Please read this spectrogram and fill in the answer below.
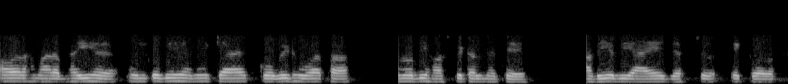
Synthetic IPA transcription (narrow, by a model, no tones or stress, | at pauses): ɔːɾɦɐmaːɾabʱaːiɦɛʊnkobʱiɦɛnekjakoːʋɪɖɦuat̪ʰa | ʊnõbʱiɦɔːspɪʈəlmẽt̪ʰe | ɐbʱibʱiaːed͡ʒɐsʈeːk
